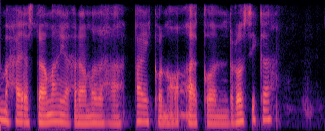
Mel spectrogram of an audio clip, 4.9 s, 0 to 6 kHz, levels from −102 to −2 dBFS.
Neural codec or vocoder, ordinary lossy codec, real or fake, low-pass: codec, 32 kHz, 1.9 kbps, SNAC; none; fake; 5.4 kHz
